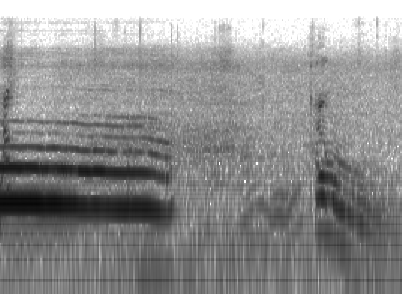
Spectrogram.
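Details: A Cocker Spaniel howls at a passing ice cream van, a long, steady howl that sags slightly in pitch before breaking off.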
